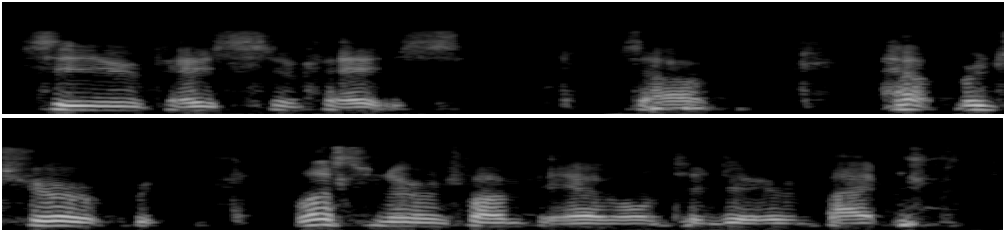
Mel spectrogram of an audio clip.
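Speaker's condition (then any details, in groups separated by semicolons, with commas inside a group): Head and neck cancer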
